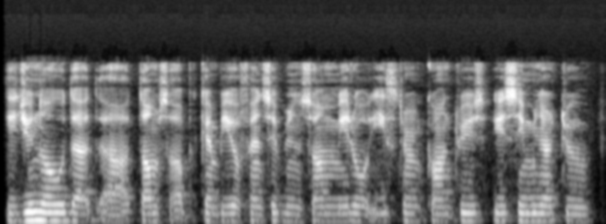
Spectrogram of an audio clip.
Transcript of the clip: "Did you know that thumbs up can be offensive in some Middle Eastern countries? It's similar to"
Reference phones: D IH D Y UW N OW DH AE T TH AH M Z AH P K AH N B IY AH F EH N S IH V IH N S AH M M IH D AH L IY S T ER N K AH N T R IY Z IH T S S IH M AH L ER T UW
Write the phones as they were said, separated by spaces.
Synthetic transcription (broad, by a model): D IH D Y UW N OW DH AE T T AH M S AH P K AH N B IY AH F EH N S IH V IH N S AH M M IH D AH L IY S T ER N K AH N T R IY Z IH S S IH M AH L ER T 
